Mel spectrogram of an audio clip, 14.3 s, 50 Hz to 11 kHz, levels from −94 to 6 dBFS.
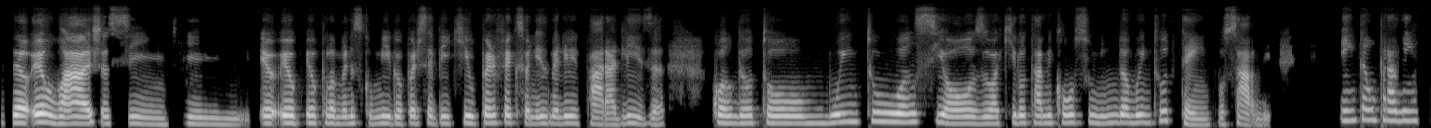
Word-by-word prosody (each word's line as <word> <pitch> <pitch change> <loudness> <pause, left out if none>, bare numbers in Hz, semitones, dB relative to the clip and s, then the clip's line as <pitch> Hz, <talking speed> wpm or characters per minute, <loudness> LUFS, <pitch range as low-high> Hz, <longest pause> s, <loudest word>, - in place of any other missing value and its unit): Então, 190 -1 +8
eu 200 -4 +8
acho, 175 +3 +5
assim, 165 -3 -5 0.2
que 160 -4 -6
eu 185 - +3
eu 190 -1 +6
eu 190 -2 +1
pelo 185 -1 0
menos 175 +2 -4
comigo 175 +1 -2
eu 170 - -2
percebi 180 0 -4
que 190 +1 0
o 180 - +1
perfeccionismo 185 -2 -1
ele 175 +1 0
me 185 -1 0
paralisa 160 -1 -4 0.5
quando 185 -3 0
eu 185 - +1
estou 185 -1 0
muito 220 +4 +1
ansiosa 175 -5 0
ou 175 - +1
aquilo 190 +3 -3
tá 190 -1 -3
me 190 +1 -2
consumindo 195 0 -2
há 195 - +1
muito 200 +5 -2
tempo, 150 -2 -5
sabe. 155 - -5 0.7
Então 260 +1 -4
pra 250 -2 -1
mim 245 +1 -3
185 Hz, 150 wpm, -23 LUFS, 175-195 Hz, 0.7 s, Então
